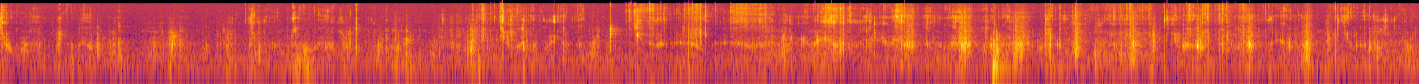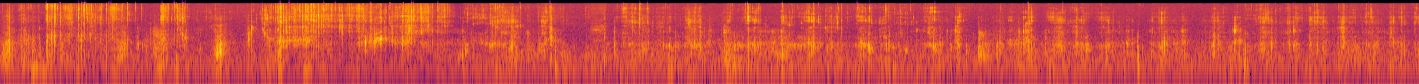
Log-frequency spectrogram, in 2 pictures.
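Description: Close-miked chewing and biting of gwamegi (half-dried fish) wrapped in seaweed: wet mouth noises with many small irregular clicks and crackles, busiest through the middle.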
